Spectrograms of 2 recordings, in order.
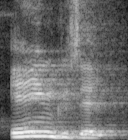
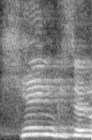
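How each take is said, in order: First: The first word begins with a plain vowel. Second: The first word begins with an h sound. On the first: The speaker calls it right. "sen oraya hı'yı koymayacaksın" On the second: The speaker calls it wrong. "Hen güzel olmaz"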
